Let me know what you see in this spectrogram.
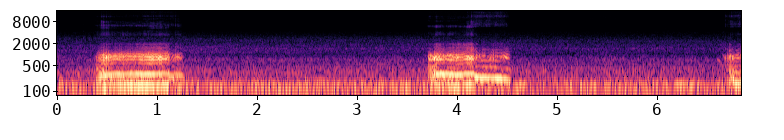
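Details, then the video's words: Sleeping pet cat snoring loudly, said to snore like a big dog: two long rasping snores about three seconds apart, with the start of a third at the end, over a steady low hum. "Willow snoring."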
